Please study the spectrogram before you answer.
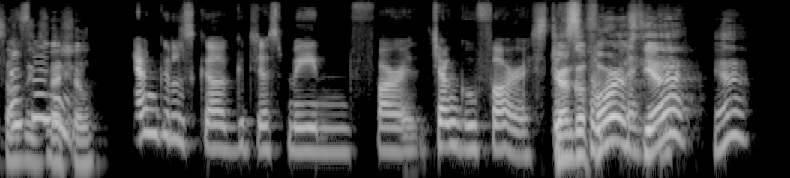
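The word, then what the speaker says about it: Djungelskog: That's how it's pronounced, basically. Yeah, Jungle skug.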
